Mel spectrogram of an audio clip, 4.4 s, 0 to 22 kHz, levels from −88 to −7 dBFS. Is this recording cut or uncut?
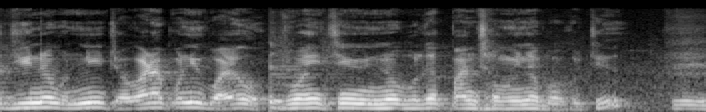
cut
